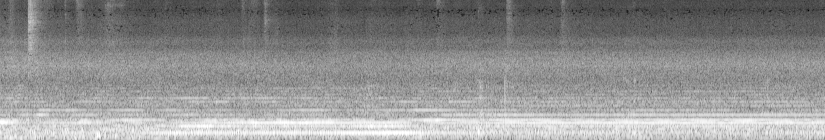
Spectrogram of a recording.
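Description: A steady drone of several held low tones, one of which swells in for a few seconds partway through, with a few faint light ticks over it.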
